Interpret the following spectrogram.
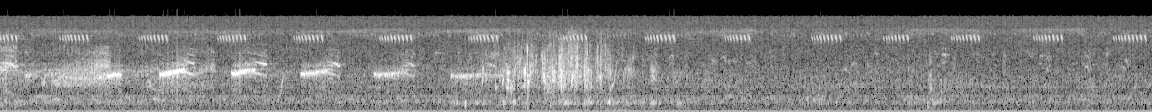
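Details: African wild dog on a camera at Olifants West in the Greater Kruger private reserves, South Africa, giving high, chirpy twittering notes in a quick series, with a steady insect pulse behind.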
